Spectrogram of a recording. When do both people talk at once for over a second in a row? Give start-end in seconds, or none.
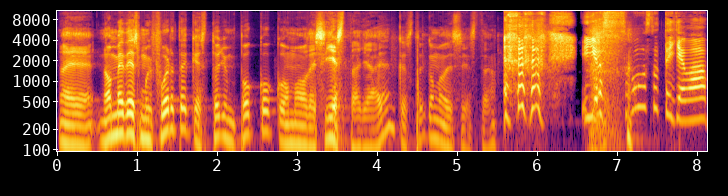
none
